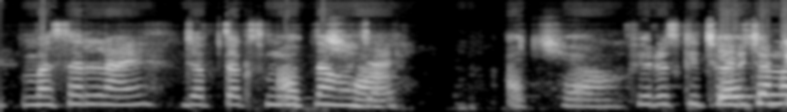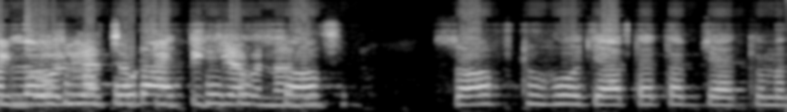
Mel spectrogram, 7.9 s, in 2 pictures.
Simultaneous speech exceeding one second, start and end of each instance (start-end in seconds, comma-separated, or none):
3.6-5.7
